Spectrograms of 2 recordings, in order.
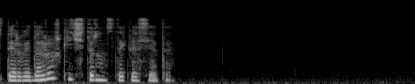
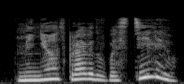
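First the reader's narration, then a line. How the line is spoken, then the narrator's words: Exclaiming. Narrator (Russian): воскликнул Бюсси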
